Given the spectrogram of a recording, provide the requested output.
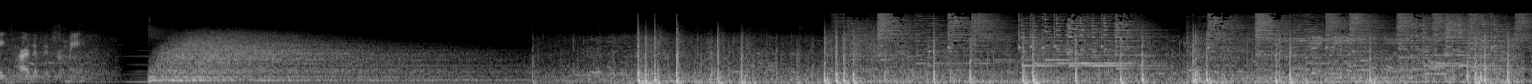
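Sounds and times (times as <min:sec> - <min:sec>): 
speech: 0:00.0 - 0:01.6
big fireworks booming over Victoria Harbour in Hong Kong: 0:01.5 - 0:15.3
fireworks crackling and banging over Victoria Harbour in Hong Kong: 0:05.2 - 0:15.3.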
